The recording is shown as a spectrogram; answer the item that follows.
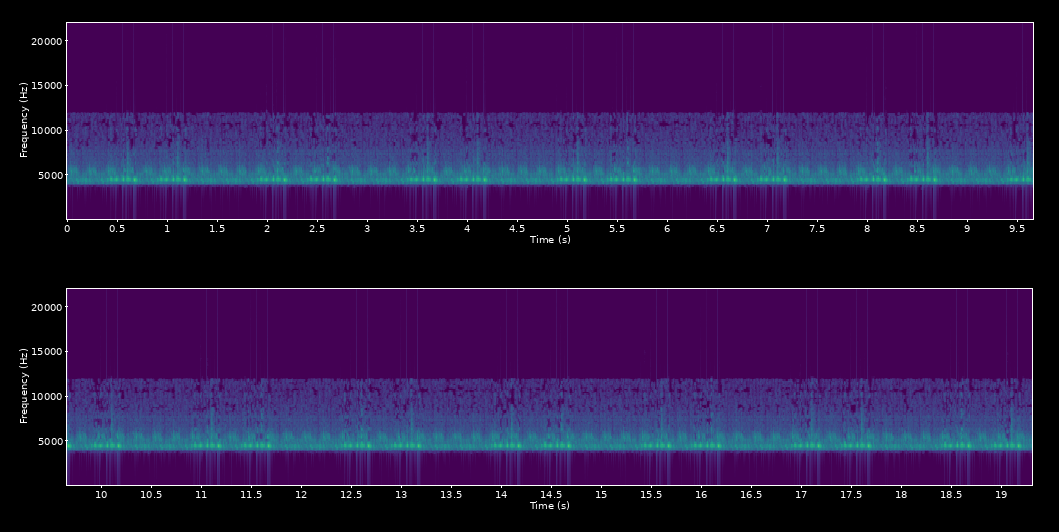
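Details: Night crickets under a full moon, giving bright, high-pitched pulsed chirps in regular bursts roughly every second, a dense, even chorus with nothing else heard.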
